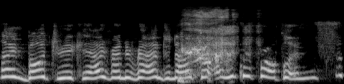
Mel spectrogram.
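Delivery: very high and loud voice. Asked for an impression of the player character Bodrick. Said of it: "give us your best Bodrick impression".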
